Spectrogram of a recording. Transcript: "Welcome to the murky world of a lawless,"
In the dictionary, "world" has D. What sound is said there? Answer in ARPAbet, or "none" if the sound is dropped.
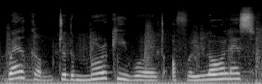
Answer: D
